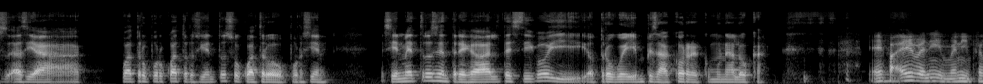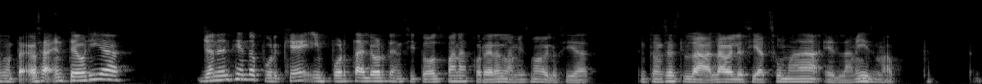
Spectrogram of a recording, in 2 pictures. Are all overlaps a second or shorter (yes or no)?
yes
